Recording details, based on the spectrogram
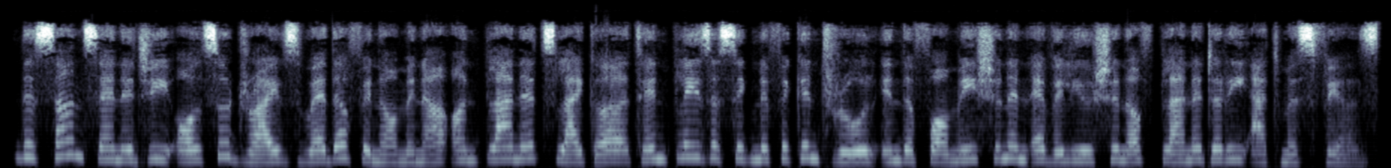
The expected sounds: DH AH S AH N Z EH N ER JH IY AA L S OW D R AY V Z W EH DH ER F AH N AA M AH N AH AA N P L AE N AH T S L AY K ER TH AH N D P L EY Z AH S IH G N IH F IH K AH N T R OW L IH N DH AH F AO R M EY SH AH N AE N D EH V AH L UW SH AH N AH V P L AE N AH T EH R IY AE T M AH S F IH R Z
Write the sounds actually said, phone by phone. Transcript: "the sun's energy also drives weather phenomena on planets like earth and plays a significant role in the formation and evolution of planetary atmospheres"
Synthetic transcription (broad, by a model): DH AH S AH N S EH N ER JH IY AA L S OW D R AY V Z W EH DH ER F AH N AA M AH N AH AA N P L AE N AH T S L AY K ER T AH N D P L EY Z AH S IH G N IH F IH K AH N T R OW L IH N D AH F AO R M EY SH AH N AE N D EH V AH L UW SH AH N AH V P L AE N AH T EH R IY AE T M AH S F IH R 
